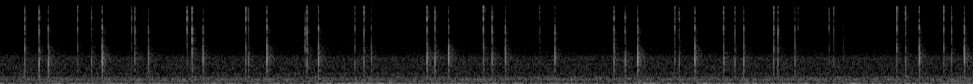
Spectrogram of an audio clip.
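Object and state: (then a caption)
Plastic hair cream bottle. Long nails tap the white plastic cap of a mauve plastic hair cream bottle and then its plastic body, giving 42 short, sharp, bright clicks. The taps come in loose, irregular bursts and stop almost instantly, over a quiet, steady low rumble.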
